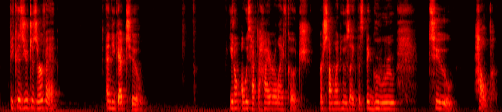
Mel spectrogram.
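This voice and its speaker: At a moderate pace, a woman with a medium-pitched voice and a dark, mellow tone speaks in a flat monotone with vocal fry, leaving long, frequent pauses. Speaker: life coach and self-development vlogger. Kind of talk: casual motivational talk to camera. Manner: lower energy than usual.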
